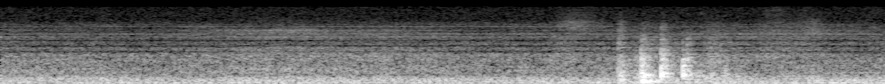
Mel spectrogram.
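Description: Quiet room with a quick cluster of clicks and knocks about three seconds in, from a small old mobile phone being handled.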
